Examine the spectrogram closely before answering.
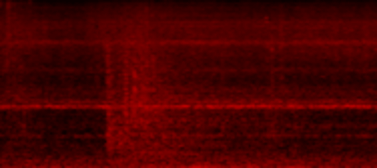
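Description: A magical beam of light whooshes and hums.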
